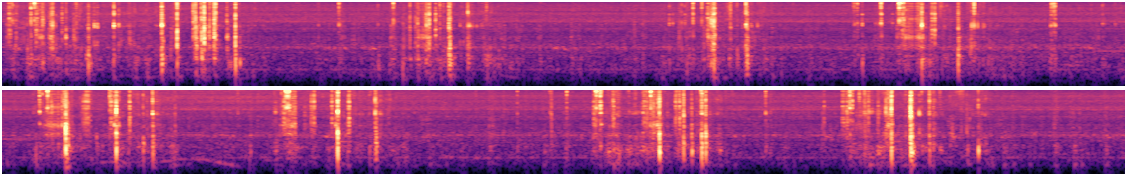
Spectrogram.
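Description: A press-mounted multi-prong pricking iron punching stitching holes along a strap, with a short cluster of sharp clicks and taps roughly every three seconds as the press comes down, the prongs pierce and pull out, and the strap is moved along.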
